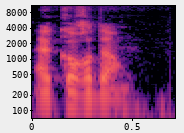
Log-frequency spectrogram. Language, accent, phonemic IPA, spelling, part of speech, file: French, France, /a.kɔʁ.dɑ̃/, accordant, verb, LL-Q150 (fra)-accordant.wav
- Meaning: present participle of accorder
